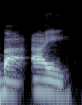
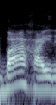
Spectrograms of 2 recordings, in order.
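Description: First: "baay" drawn out, the H gone; dropped H. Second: Said in the usual way. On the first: Shown as a demonstration. Teacher showing how "bahay" loses its H, slow demo. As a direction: say "baay" with no H, two open a sounds, slow. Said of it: "Yung bahay, nagiging baay". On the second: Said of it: "nagiging baay".

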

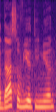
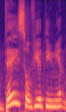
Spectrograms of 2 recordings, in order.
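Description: First: "the" pronounced dah before Soviet. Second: "the" pronounced dee before Soviet. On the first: Teacher giving the allowed article forms, "the" said dah. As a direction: say "the" as an open "dah". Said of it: "দা হিসাবে উচ্চারণ করব". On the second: Teacher giving the allowed article forms, "the" said dee. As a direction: say "the" as a long "dee". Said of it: "উচ্চারণ করব দি হিসাবে". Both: Shown as a demonstration.

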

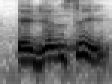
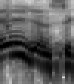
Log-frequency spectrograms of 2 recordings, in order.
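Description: First: এজেন্সি starting on pure "e"; wrong pronunciation. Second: এজেন্সি starting with "ey"; correct pronunciation. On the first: Teacher shows what not to say, এজেন্সি mispronounced with plain "e". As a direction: say "e-jensi", no opening glide. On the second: Teacher corrects agency for learners, এজেন্সি with "ey" glide. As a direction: say "EY-jensi" with a gliding first vowel. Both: Shown as a demonstration. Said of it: "not agency".

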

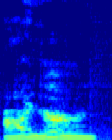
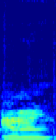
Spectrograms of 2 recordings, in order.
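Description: First: "iron" in two careful syllables, r sounded; standard "iron". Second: "iron" with the r dropped, Southern style. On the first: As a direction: say "iron" slowly as "eye-ern". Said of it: "Like, y'all would say iron". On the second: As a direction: say "iron" as one syllable, like "ahn". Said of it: "y'all would say iron, but I'd be like". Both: Shown as a demonstration.

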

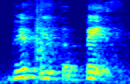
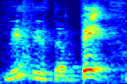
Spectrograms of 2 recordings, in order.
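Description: First: Said in the usual way. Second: Loud and slow, leaning hard on "best"; stress on best. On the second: Shown as a demonstration. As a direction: hammer "best" as the final word. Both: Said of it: "When I say the best".

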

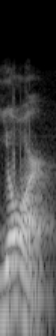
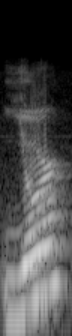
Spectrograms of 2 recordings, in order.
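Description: First: Your said falling, open "ór"; English your. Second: Your said with a rising tune; English your. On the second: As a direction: say your as "or", ending on a rise. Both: Shown as a demonstration. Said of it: "sobre pronúncia de".

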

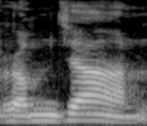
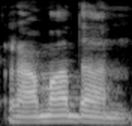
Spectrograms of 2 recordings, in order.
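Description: First: "রমজান" as rom-JAAN, with a j sound; variant pronunciation. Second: "রামাদান" as ra-ma-DAAN, with a d sound; variant pronunciation. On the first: Teacher showing how some people say the month, variant pronunciation. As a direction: say "রমজান" in two syllables with j. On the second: Teacher showing how others say the month, variant pronunciation. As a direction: say "রামাদান" in three open syllables with d. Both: Shown as a demonstration. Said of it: "অনেকেই অনেকভাবে উচ্চারণ করে থাকে".

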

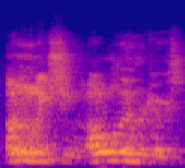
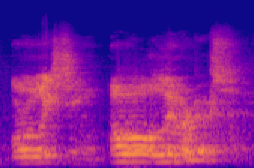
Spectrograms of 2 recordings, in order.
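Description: First: Robot announcer voice. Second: Steady mechanical read; robot announcer voice. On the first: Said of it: "Just do it without the funny". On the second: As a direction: say it straight like a machine. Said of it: "What did I just say?". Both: Shown as a demonstration.

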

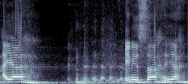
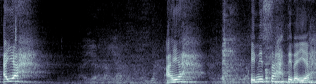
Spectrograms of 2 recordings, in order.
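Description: First: "Ayah" and "sah" ending in a heavy, forced h; exaggerated big ha. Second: "Ayah" and "sah" ending in a light breathed h; light ha demo. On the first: Teacher mocking big ha in family talk, heavy h endings. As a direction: overdo the h closing "Ayah" and "sah". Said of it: "nggak mungkin pakai ha besar". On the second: Parent example for the small ha, lightly breathed h endings. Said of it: "kalau ha kecil". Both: Shown as a demonstration.

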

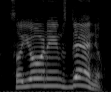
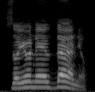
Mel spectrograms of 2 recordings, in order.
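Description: First: Said in the usual way. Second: A light try at a dumb henchman voice, a bit louder; Kronk impression. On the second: Shown as a demonstration. Reader trying to voice the big guy as Kronk, lightly. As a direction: attempt a big lunk of a henchman. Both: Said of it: "I'm trying to do a Kronk impression".

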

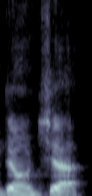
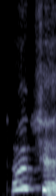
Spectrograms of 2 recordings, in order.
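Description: First: Said in the usual way. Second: Don't ya? squeaked much higher, cooing; sweet high pet voice; high pet-talk coo. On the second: Real, not acted. Cooing to her pet Joe.

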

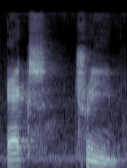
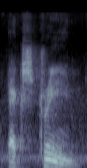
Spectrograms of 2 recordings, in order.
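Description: First: "Extreme" split as ex, treme; syllable by syllable. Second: Said in the usual way. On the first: Shown as a demonstration. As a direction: sound out "Extreme" in two beats. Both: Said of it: "Let's go".

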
